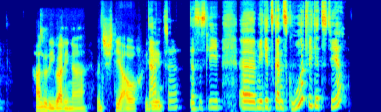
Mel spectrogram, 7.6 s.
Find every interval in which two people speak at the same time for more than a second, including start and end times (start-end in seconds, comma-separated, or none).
none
